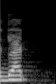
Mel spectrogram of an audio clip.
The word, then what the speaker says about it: Duật: Đều không phải, chữ này đọc là Duật. Thanh Bốn, nhớ kỹ chưa?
